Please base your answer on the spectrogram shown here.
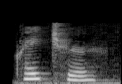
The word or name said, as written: cratur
